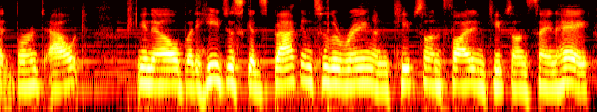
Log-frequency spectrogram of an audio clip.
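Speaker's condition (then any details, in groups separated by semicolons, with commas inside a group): No condition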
